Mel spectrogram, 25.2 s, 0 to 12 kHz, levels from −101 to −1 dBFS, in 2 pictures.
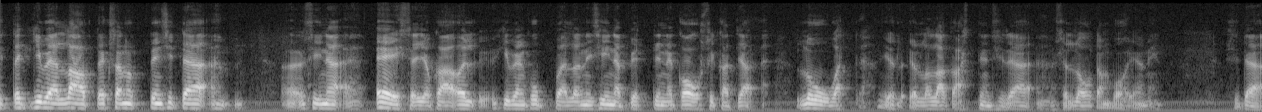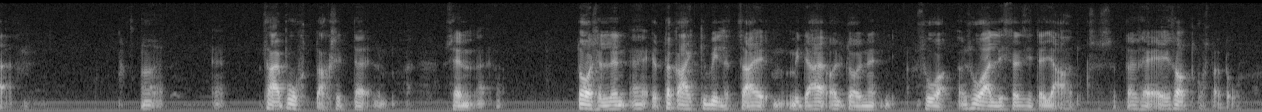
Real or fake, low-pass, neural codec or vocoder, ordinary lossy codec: real; 10.8 kHz; none; none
